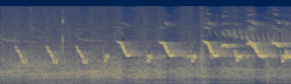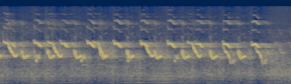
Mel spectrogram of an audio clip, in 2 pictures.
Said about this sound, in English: The male? Yeah, isn't that a beautiful song? Yeah. It is. That's a Venezuelan troupial, and the male begins, and the female is then joining in.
